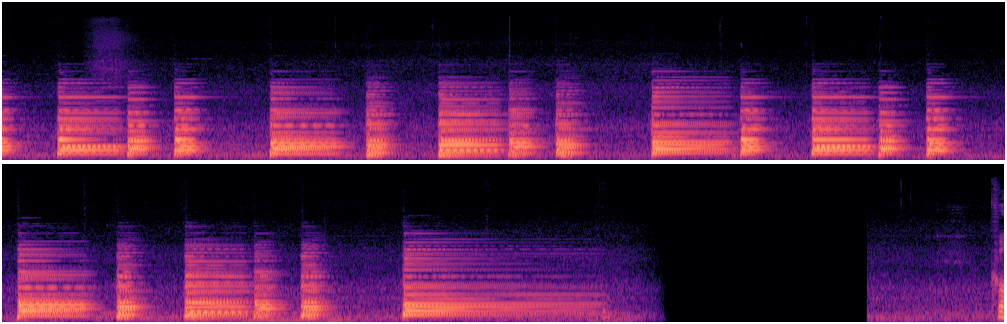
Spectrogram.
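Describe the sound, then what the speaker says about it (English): A piano plays a song riff on its own: short repeated chords in a bouncy syncopated rhythm, with a long held chord near the end before a brief pause and one more chord. "So the whole riff in its entirety should sound something like this."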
